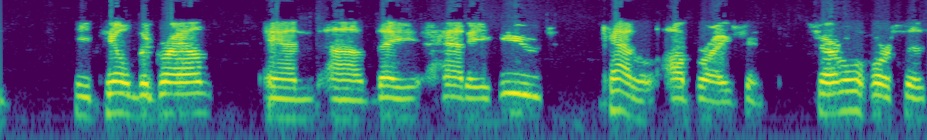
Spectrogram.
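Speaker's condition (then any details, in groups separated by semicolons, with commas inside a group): ALS; voice off but clear and understandable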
